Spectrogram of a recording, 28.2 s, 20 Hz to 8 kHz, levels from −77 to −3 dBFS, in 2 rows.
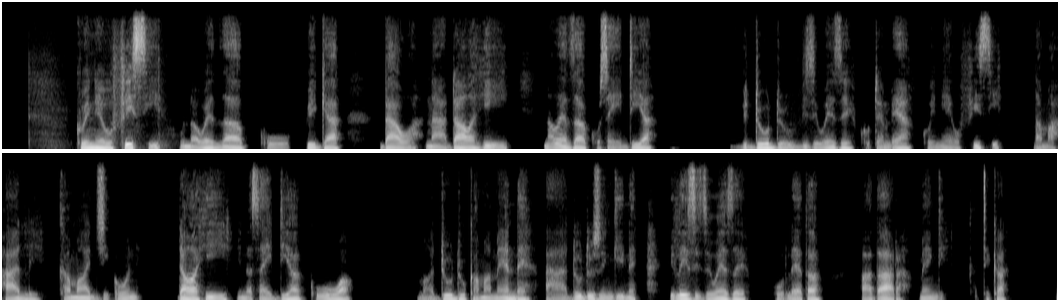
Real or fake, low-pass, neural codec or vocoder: fake; 7.2 kHz; codec, 16 kHz, 0.5 kbps, X-Codec, WavLM features, trained on Multilingual LibriSpeech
